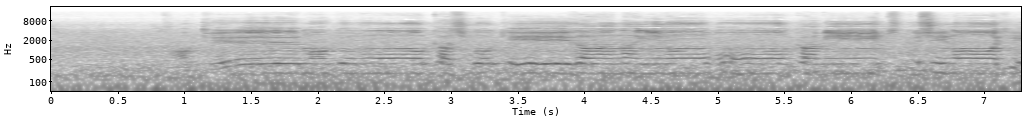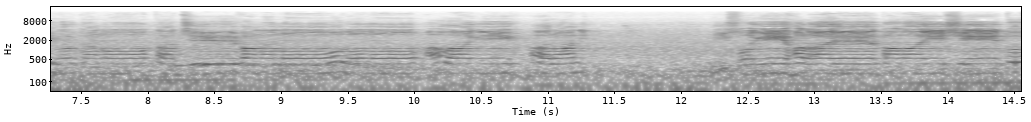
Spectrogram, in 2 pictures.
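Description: A man chants a prayer aloud in a steady, sing-song voice close by.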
